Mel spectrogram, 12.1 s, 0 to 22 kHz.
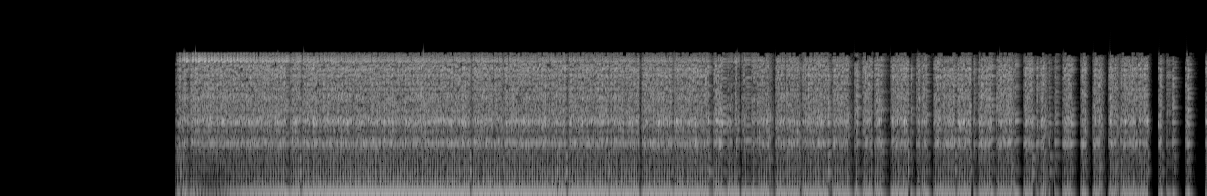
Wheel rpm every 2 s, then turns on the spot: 90, 160, 160, 150, 150, 160.
none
